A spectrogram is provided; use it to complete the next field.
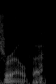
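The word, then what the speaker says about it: ROWVA: an additional town added after I graduated, but it's always been pronounced as Rova.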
